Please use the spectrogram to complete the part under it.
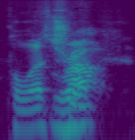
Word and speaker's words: Palestra: The Palestra? I always butcher that name. Palestra.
